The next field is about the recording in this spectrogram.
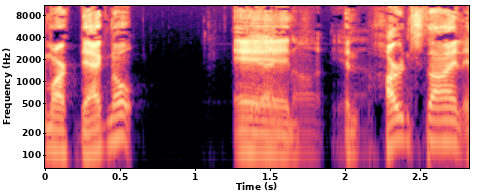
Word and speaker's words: Hartenstein: Because if you missed it, Isaiah Hartenstein, which I finally figured out is a proper way to say it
